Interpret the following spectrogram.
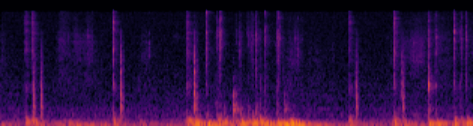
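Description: Typing on a computer keyboard: irregular key clicks, with a denser run of keystrokes and a dull low thudding under them partway through.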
